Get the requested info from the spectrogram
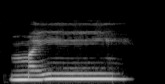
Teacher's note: In this case, we've been taught that when you see a ya mushaddad followed by a nun sakin, we have to make a nasal sound for 2 seconds, a slight nasal sound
